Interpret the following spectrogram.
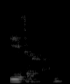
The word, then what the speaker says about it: Etheron: Etheron is how you pronounce it.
